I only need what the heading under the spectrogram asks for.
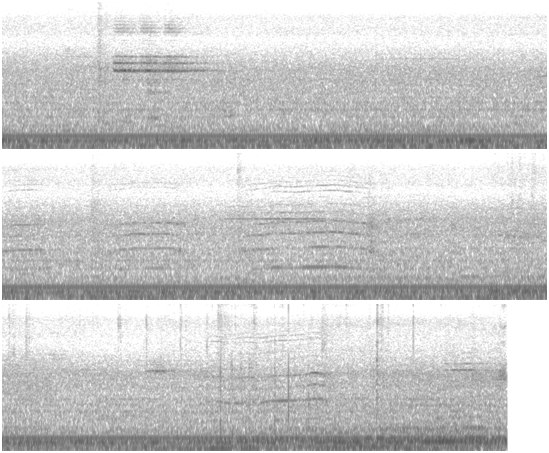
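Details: Domestic kittens left alone without their mother cat, giving several thin, high, wavering meows through the middle of the recording, with a steady low hum underneath throughout.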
